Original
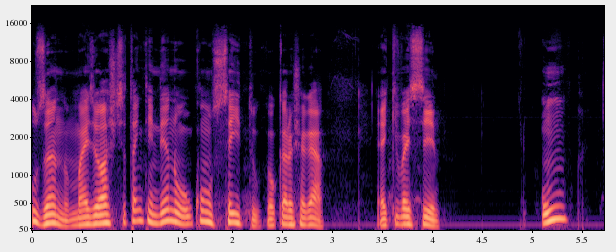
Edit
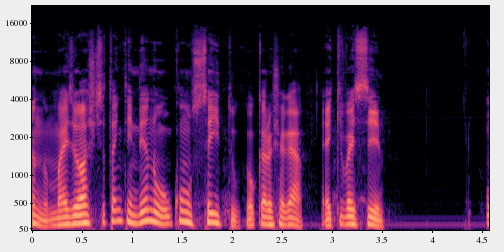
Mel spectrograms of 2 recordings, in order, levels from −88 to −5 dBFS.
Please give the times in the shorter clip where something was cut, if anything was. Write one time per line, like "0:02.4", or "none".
0:02.8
